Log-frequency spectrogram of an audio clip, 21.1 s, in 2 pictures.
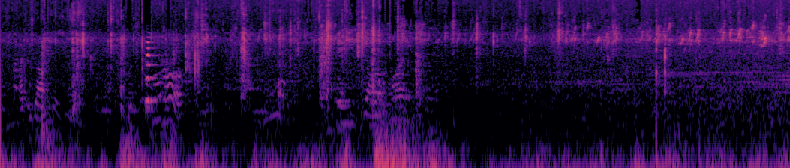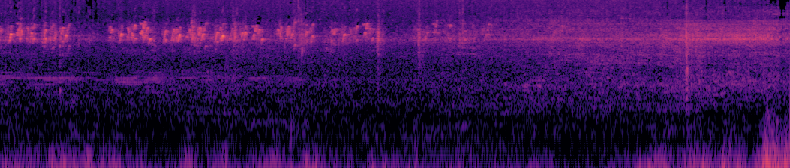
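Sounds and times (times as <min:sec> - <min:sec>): steady low rumble: 0:00.0 - 0:21.0
small birds chirping: 0:05.7 - 0:20.5.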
